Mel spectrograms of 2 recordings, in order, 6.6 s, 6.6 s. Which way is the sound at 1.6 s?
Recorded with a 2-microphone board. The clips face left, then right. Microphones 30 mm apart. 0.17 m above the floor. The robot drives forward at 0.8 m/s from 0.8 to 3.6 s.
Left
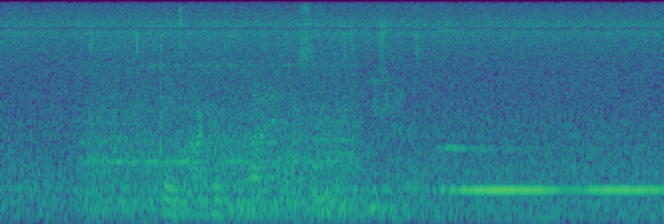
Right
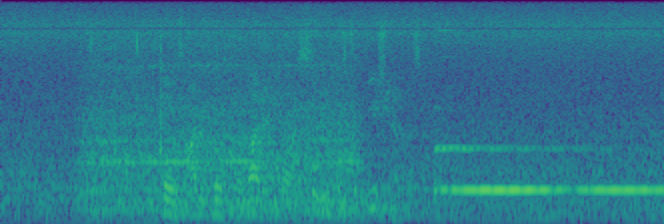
30° right (ahead or behind).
